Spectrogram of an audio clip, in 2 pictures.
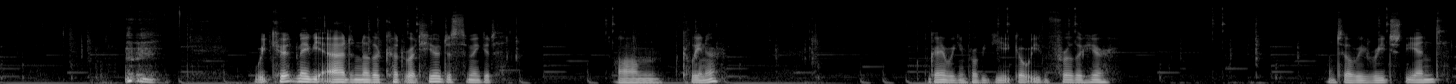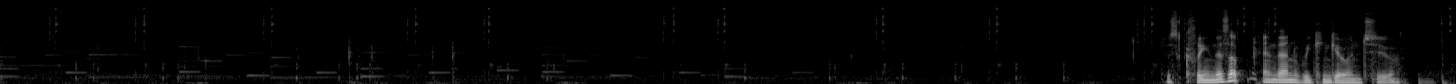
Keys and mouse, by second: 0.0 middle click, 0.6 middle click, 2.8 shift+middle click, 3.0 middle click, 3.6 ctrl+r, 4.6 middle click, 5.0 s, 6.4 middle click, 7.2 middle click, 8.0 alt+z, 8.2-9.4 middle drag, 9.9 click, 10.6 click, 10.9 middle click, 11.6 g, 12.4 alt+z, 12.8 middle click, 13.5 g, 14.1 middle click, 15.0 click, 15.3 middle click, 15.9 click, 16.1 middle click, 16.4 g, 17.6 middle click, 18.1 shift+middle click, 18.6 click, 19.4 click, 19.6 middle click, 20.1 g, 21.7 click, 22.1 middle click, 22.7 middle click, 23.0 g, 23.7 middle click, 24.4 click, 24.7 middle click, 25.3 g, 26.4 middle click, 26.9 click, 27.2 shift+click, 27.5 middle click, 27.9 g.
